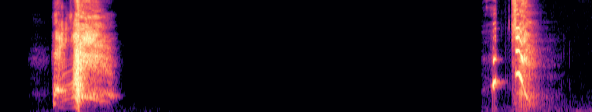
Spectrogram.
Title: Sneeze - sfx | DEEPER THAN SOUND EFFECTS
